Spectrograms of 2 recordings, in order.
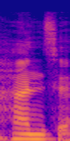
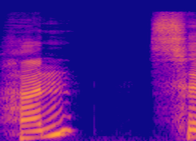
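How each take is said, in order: First: Said in the usual way. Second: हंस as long rising "han", pause, "sa"; split syllables. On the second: Shown as a demonstration. Teacher breaking down हंस for learners, split syllables. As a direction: stretch हंस into two separate syllables. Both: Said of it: "तो मिलके बन जाएगा".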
